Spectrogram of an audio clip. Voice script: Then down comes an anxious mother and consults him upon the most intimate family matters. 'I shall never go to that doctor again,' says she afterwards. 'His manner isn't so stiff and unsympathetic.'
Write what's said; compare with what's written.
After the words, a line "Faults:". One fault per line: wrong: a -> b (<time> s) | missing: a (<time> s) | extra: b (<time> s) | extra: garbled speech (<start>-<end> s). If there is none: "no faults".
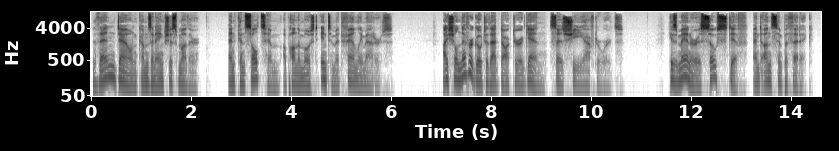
Then down comes an anxious mother and consults him upon the most intimate family matters. 'I shall never go to that doctor again,' says she afterwards. 'His manner is so stiff and unsympathetic.'
Faults:
wrong: isn't -> is (12.1 s)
